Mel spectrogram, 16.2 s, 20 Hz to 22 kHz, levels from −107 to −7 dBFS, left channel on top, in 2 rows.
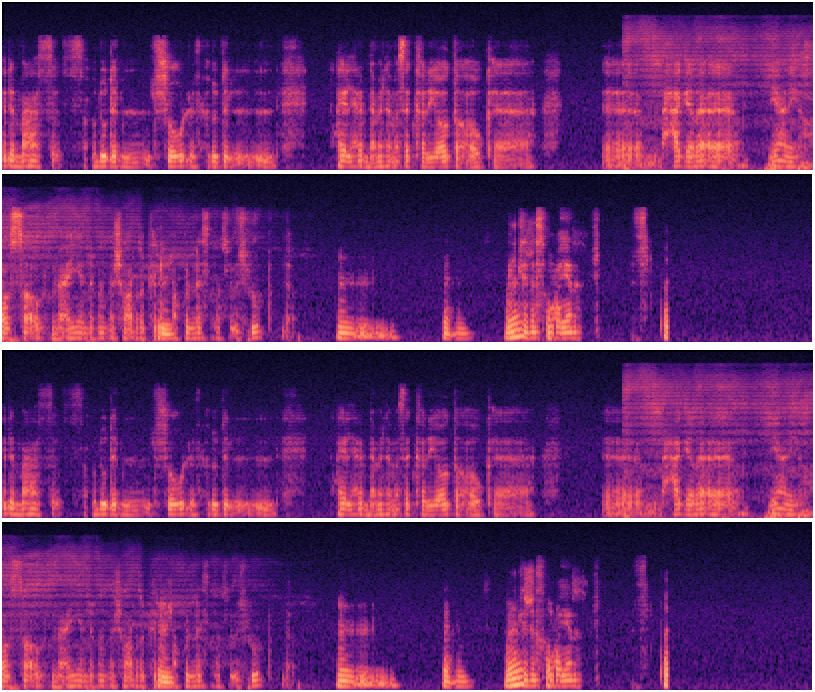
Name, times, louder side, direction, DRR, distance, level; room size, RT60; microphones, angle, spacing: voice 1, 0.0-3.0 3.3-5.6 6.0-11.0 13.2-13.9 14.4-14.6, left 2 dB, 70° left, 3.0 m, -34 dB
sound 1, 6.2-10.6 11.1-11.2, equal, ahead, 4.0 m, -45 dB
voice 2, 11.4-12.1 12.5-12.8 13.1-13.4 14.7-14.8, right 2 dB, 60° right, 1.0 m, -28 dB
head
